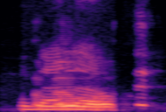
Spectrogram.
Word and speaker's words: Avelo: Does anybody know how they pronounce it? Avelo Air? Avelo Air, thank you.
